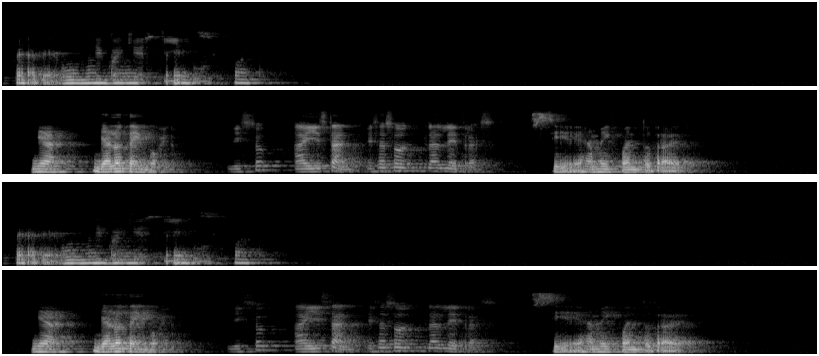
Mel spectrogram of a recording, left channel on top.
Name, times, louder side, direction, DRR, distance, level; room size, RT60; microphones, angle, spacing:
voice 1, 0.1-2.5 8.4-8.7 9.1-9.7 13.5-15.0, left 1 dB, 50° left, 5 dB, 1.8 m, -26 dB
voice 2, 0.9-2.2 9.7-9.9 10.4-10.8 11.1-13.1, left 2 dB, 75° left, 5 dB, 3.1 m, -36 dB
20.0 x 20.0 x 7.0 m, 0.79 s
head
